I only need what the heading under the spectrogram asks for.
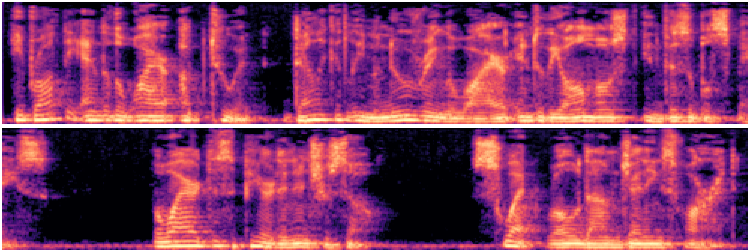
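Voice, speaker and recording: A man narrates a science fiction story aloud in scripted audiobook style. The audio sounds distant, dull, and low-fidelity.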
